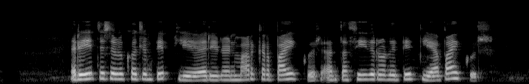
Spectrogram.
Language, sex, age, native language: Icelandic, female, 40-49, Icelandic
